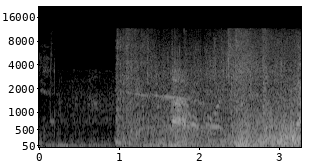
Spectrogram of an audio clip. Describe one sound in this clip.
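A man shouts excitedly inside a car.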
